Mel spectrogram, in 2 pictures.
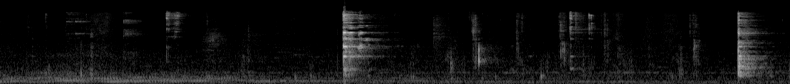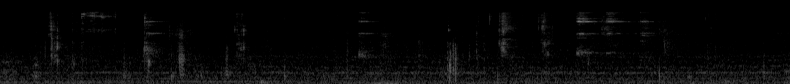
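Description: Chewing and mouth sounds of someone eating fried rice, with a spoon and fork clinking and scraping on a plate. Two sharp clinks, about three and a half and seven and a half seconds in, are the loudest.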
